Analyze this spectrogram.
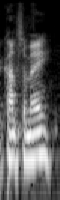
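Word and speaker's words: consommé: Did I say it right? Consomme? – Yes.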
